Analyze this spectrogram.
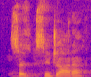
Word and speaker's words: Sujata: How you pronounce her name? Sujata, Okay.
